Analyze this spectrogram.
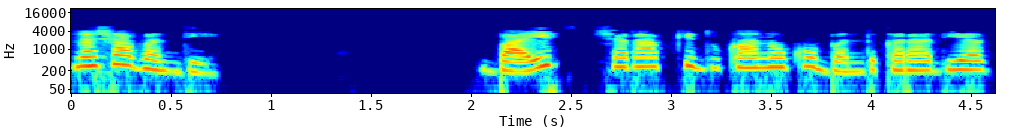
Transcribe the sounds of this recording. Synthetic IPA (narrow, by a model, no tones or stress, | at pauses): nɐʃaːbɐ̃nd̪ʱiː | baːiːs | ʃɐɾaːb̚kid̪ʊkaːnõkobɐ̃nd̪kɐɾad̪ija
